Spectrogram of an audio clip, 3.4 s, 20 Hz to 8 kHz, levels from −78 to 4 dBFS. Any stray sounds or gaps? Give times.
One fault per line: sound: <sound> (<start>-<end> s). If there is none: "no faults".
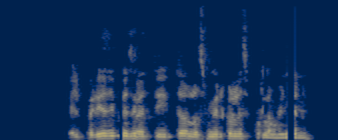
sound: dropout (1.2-1.2 s)
sound: dropout (2.9-2.9 s)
